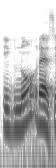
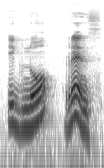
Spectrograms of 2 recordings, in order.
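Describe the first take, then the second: First: Said in the usual way. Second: ignorance drawn out as "igno - rens"; slow sounding-out of ignorance in two chunks; broken into parts. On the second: Shown as a demonstration. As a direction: break ignorance after "igno", very slowly. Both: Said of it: "ऐसे तोड़ तोड़ के पढ़ना है".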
